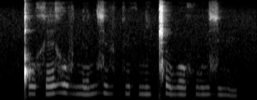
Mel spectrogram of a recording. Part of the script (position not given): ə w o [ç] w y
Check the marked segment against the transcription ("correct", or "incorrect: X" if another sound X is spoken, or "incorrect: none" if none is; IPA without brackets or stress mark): incorrect: x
